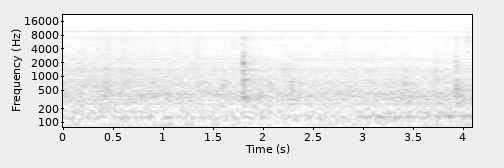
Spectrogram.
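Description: Tomato and spice masala frying in oil in a steel pot, a steady sizzle as it is stirred with a wooden spoon, with one sharp tap of the spoon against the pot a little under two seconds in.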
